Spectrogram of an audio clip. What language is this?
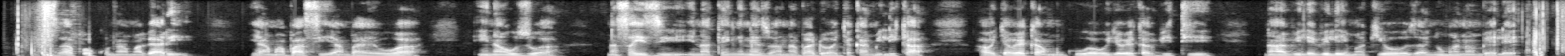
Swahili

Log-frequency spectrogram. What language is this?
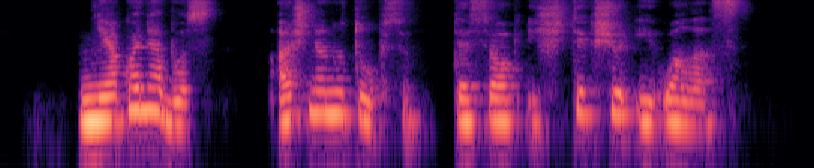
Lithuanian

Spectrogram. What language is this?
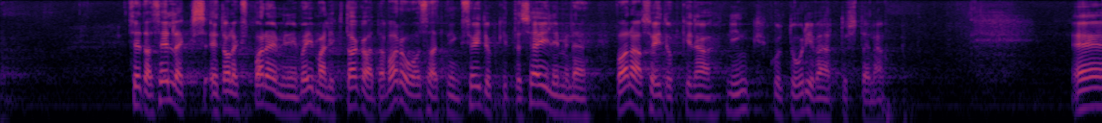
Estonian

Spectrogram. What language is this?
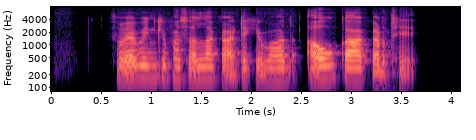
Chhattisgarhi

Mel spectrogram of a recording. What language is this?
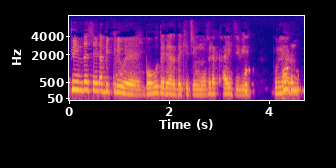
Odia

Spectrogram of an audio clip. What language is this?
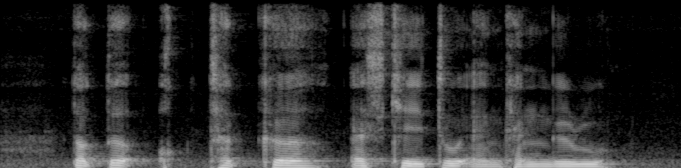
English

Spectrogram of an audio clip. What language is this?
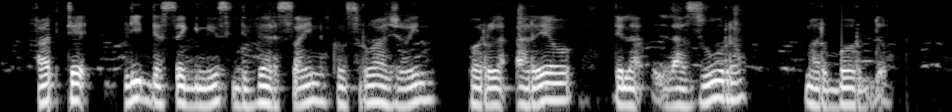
Esperanto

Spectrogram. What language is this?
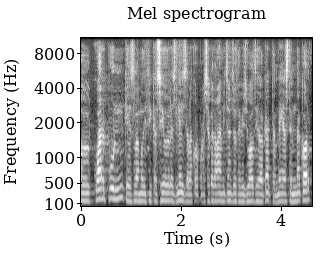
Catalan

